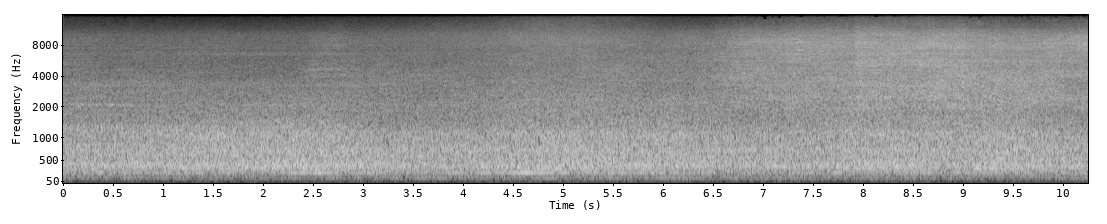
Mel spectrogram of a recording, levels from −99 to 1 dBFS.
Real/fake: real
